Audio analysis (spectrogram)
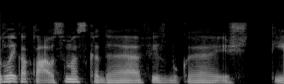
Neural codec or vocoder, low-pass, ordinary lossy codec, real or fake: none; 7.2 kHz; MP3, 32 kbps; real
